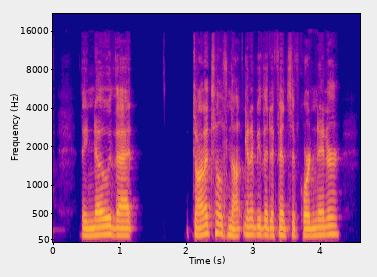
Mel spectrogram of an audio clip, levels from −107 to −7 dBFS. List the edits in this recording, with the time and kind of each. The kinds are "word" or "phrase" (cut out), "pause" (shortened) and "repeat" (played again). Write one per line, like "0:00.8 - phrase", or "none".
none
